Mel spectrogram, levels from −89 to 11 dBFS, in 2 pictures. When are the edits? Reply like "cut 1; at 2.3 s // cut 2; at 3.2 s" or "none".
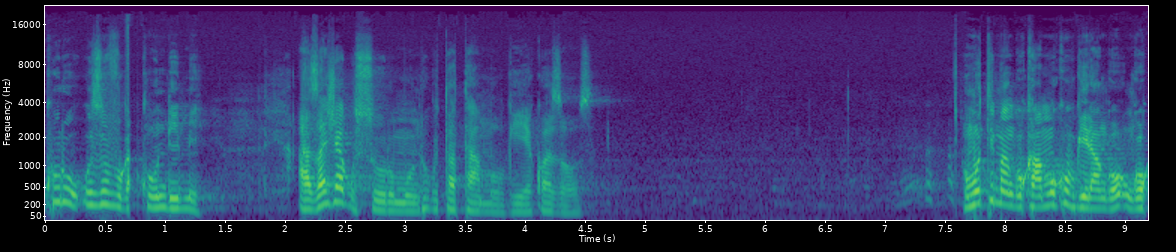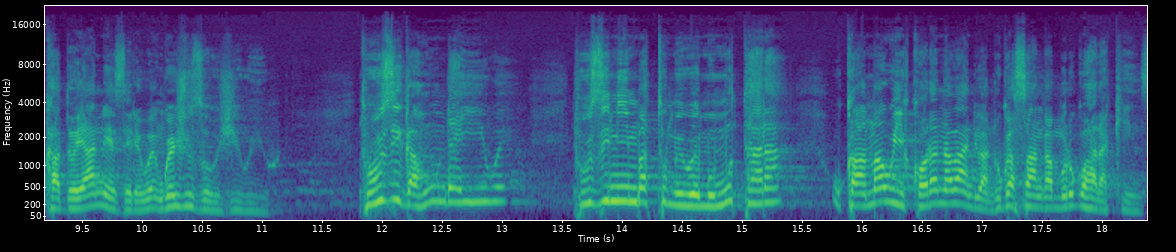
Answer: none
